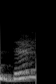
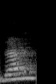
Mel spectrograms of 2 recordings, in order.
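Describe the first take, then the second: First: दृढ़ said as "dridh", with an i sound; correct ऋ sound. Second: दृढ़ wrongly said as "dradh"; mispronounced with "ra". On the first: Teacher giving pupils the correct word, दृढ़ as "dridh". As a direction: give दृढ़ a clear "ri" after the d. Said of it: "कहते हैं ना दृढ़ इच्छा शक्ति". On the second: Teacher quoting a common mistake, दृढ़ as "dradh". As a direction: put an a sound for the ri in दृढ़, "dradh". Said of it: "दृढ़ एक मिस्टेक है". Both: Shown as a demonstration.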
